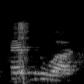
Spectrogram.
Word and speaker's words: Februar: Next is February, which is called as Februar.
